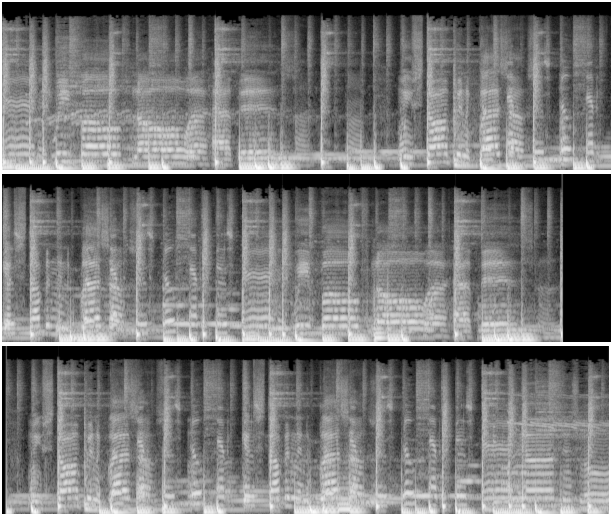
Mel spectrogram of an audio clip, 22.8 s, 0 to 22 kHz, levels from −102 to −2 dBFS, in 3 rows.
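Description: The input was likely lost while writing continued, giving an audio dropout to silence from 14.62 to 15.29 s: the sound cuts to total silence with no room tone.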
